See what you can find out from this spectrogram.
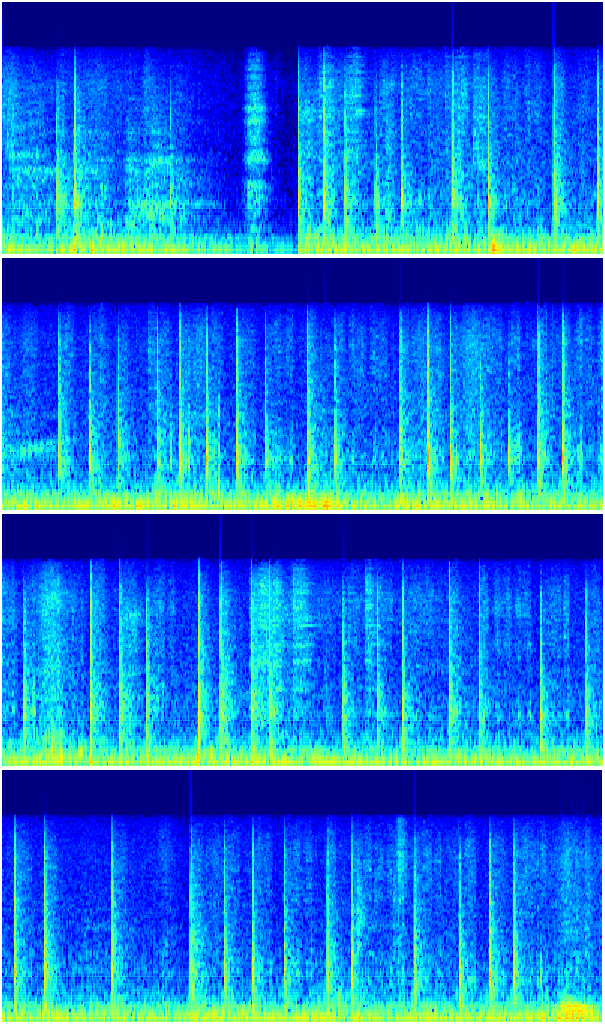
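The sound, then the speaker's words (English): Handwriting in steady bursts: many quick scratchy pen strokes and soft taps run continuously after a brief quiet moment near the start, with no voices. “Let me write that out another way for you guys.”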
